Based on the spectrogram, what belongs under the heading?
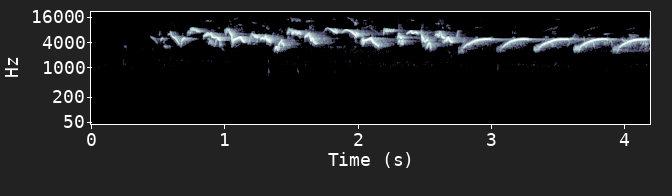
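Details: Olive-backed pipit song: a fast jumble of high, thin twittering notes that ends in a run of five clear, slurred, rising-then-falling whistles repeated about every quarter second, on a clean background.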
